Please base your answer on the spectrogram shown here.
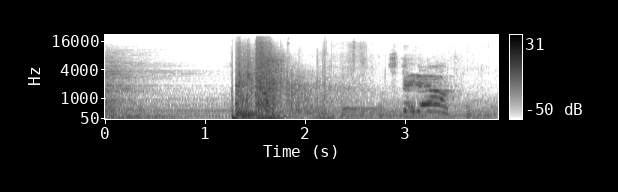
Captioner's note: dramatic music; gunshot blasts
